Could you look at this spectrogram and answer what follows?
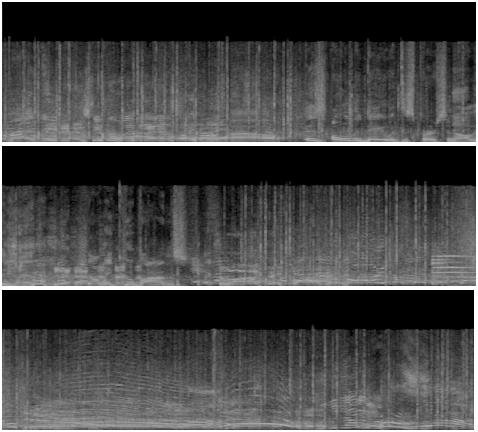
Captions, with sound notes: Can you imagine? Two-for-one deal. Wow. Only date with this person and all these answers. Show me coupons. [Cheering] Yes!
